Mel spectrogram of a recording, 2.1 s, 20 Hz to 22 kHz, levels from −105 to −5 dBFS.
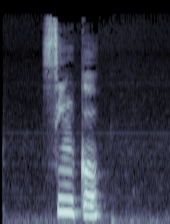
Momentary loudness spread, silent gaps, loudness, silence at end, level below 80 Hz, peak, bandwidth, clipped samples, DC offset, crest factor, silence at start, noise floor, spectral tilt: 16 LU; none; -24 LUFS; 0.7 s; -60 dBFS; -8 dBFS; 16.5 kHz; under 0.1%; under 0.1%; 18 dB; 0.55 s; -61 dBFS; -4.5 dB/octave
